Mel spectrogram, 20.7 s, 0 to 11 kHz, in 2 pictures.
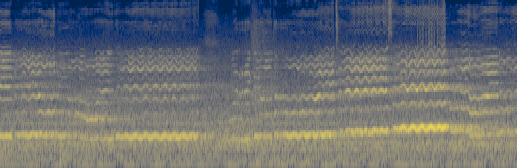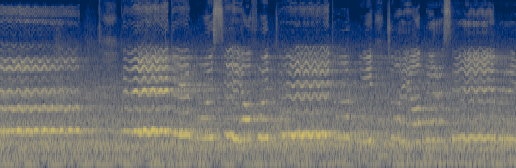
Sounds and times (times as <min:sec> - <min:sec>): Opera: 0:00.0 - 0:20.6.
